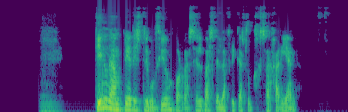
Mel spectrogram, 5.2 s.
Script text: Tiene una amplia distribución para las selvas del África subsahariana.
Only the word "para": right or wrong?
wrong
